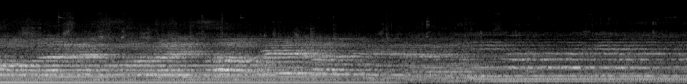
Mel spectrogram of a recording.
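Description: A choir singing slowly over a held low bass note, which steps up to a higher note about four seconds in.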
